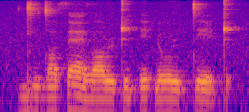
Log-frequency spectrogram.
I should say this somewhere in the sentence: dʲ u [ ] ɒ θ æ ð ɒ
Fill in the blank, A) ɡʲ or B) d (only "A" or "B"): B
